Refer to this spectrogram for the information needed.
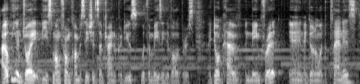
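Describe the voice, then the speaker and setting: Man, low voice, casual podcast host, chatty delivery, faint music. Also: fast, few pauses. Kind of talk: casual conversational interview.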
